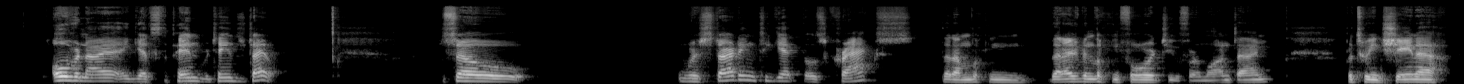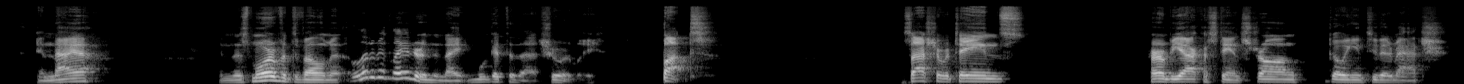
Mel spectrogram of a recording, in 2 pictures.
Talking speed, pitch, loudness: 130 wpm, 135 Hz, -22 LUFS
